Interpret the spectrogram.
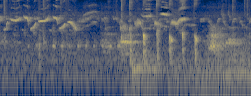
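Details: Tame caged Chinese hwamei sings an even, varied song. Clear whistled slurs are followed by rapid, sharp, choppy notes and quick jumps in pitch, with a few clicks near the end.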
